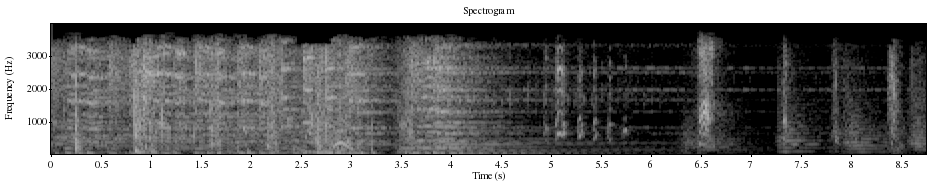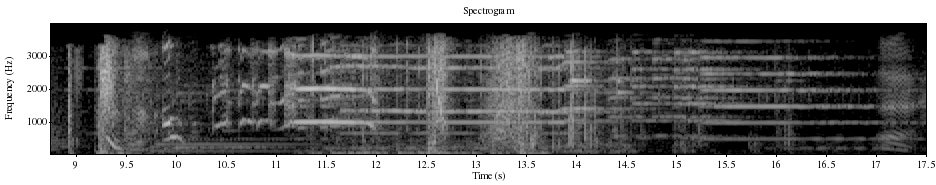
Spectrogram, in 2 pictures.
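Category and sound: bird, chicken clucking and crowing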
